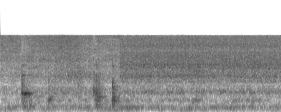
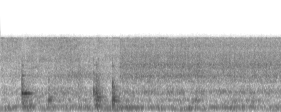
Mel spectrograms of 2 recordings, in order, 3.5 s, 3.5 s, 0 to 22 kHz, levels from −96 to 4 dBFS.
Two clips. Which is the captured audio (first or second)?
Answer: second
